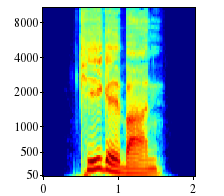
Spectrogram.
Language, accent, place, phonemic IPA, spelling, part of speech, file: German, Germany, Berlin, /ˈkeːɡl̩ˌbaːn/, Kegelbahn, noun, De-Kegelbahn.ogg
- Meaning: bowling alley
